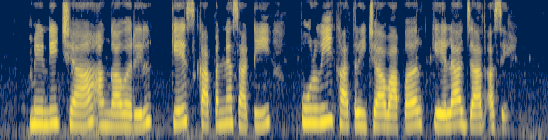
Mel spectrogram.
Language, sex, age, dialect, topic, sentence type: Marathi, female, 18-24, Standard Marathi, agriculture, statement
